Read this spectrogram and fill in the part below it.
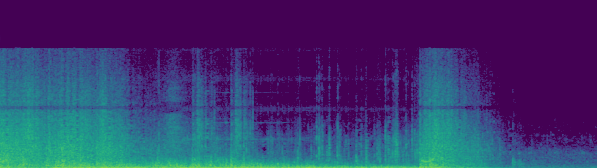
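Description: Wooden blocks crash and tumble with a deep rumble, then fade away.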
